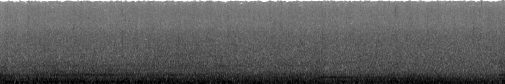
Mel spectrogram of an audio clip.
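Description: Thunderstorm sound effect: heavy rain with a steady low rumble of thunder. A few faint held tones sit underneath it.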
